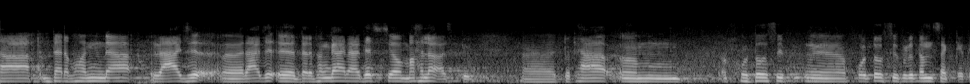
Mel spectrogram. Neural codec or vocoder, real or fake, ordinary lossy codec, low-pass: codec, 16 kHz, 2 kbps, X-Codec, HuBERT features, trained on general audio; fake; none; 7.2 kHz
